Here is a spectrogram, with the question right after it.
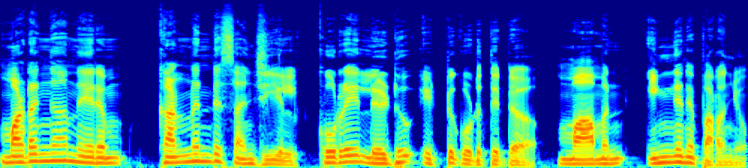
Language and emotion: Malayalam, neutral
